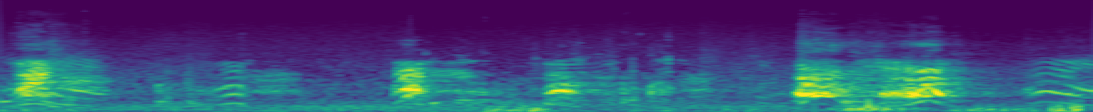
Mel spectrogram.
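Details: Rottweiler Magda vd Fehn Kolonie, BH in protection training: short, harsh barks burst out at the start, near one and a half and two seconds, then a longer rough volley around three seconds, with a handler's voice between.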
